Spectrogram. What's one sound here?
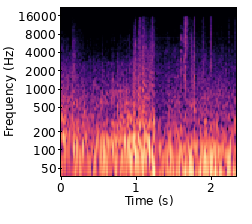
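A large explosion booms close by.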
